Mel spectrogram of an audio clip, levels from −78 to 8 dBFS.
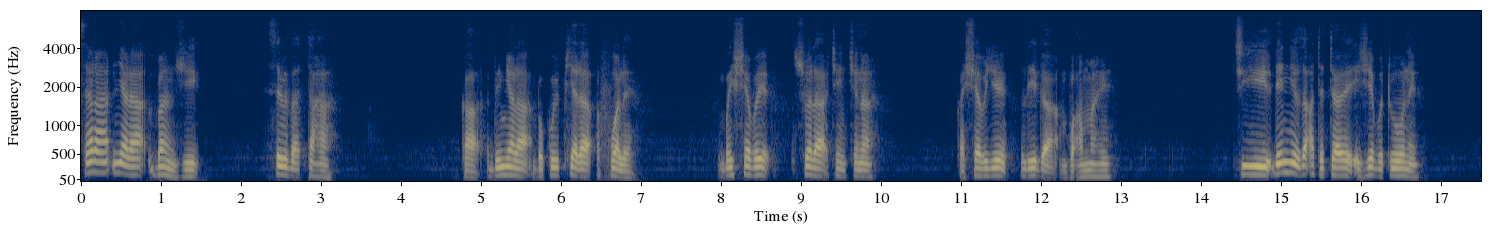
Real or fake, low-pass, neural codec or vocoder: fake; 7.2 kHz; codec, 16 kHz, 1 kbps, X-Codec, WavLM features, trained on Multilingual LibriSpeech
